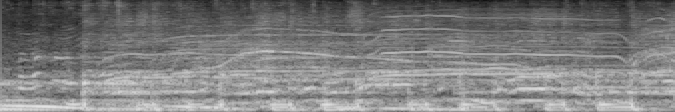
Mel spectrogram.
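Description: Audience cheering and shouting, many high voices rising and falling, over dance music with a steady beat.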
